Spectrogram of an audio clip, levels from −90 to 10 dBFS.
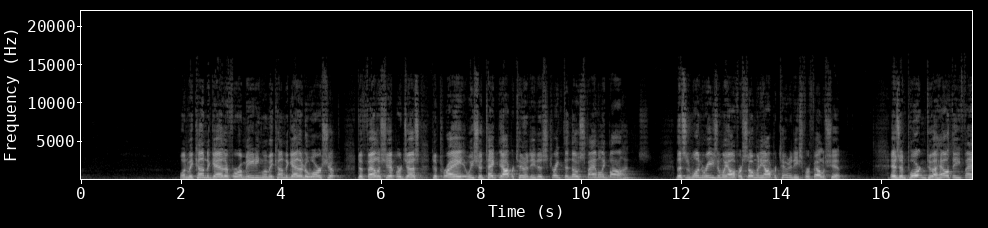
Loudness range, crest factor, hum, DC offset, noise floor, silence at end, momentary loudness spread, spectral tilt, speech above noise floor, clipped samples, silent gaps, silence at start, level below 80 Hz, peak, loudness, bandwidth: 5 LU; 20 dB; none; under 0.1%; -70 dBFS; 0 s; 10 LU; -4 dB/octave; 43 dB; under 0.1%; none; 1.95 s; -72 dBFS; -8 dBFS; -27 LUFS; 14.5 kHz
